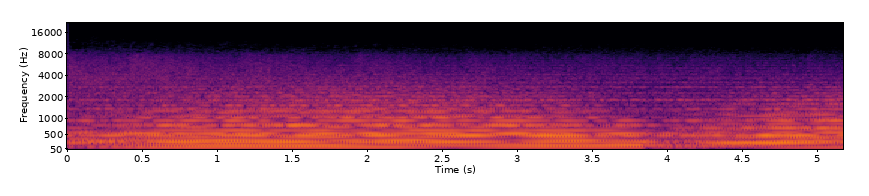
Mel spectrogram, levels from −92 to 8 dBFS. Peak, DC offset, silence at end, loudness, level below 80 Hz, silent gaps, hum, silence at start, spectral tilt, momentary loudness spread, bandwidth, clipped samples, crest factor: -12 dBFS; under 0.1%; 0 s; -26 LUFS; -66 dBFS; none; none; 0 s; -7.5 dB/octave; 6 LU; 9.2 kHz; under 0.1%; 12 dB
